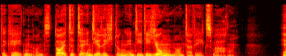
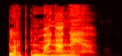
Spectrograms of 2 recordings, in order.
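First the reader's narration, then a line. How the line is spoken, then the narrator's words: Whispered. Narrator (German): flüsterte er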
